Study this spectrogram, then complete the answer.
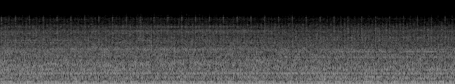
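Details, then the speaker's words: Petrol car engine idling evenly with the AC on after treating the belt with an old home remedy: no belt squeal or whine, just a steady low hum; alternator, its bearings and tensioner roller had already been replaced without curing the squeal. "все вот тихо работает никакого шума"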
